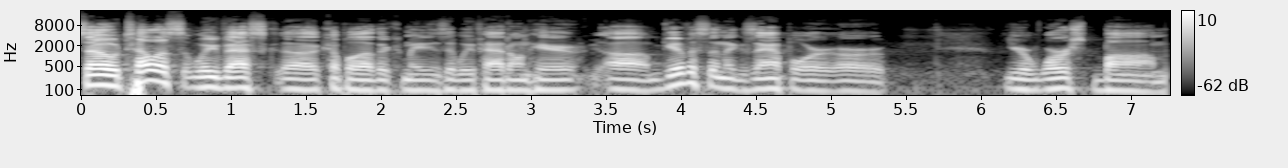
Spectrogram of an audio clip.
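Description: In a very clean recording with a silent background, the speaker uses a Southern US accent at a moderate pace with ordinary pitch variation. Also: man, fairly low pitch for a man. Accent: Southern US, noticeable. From Alabama. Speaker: podcast host, comedian. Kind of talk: casual chat. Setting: studio.

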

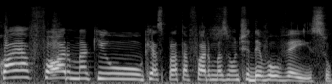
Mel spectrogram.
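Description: Here a woman talks in an ordinary speaking voice at a moderate pace. Her fairly high pitch carries lively intonation. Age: 30s. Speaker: TV presenter and digital influencer. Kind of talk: interview, giving marketing advice.

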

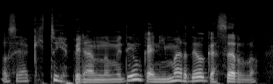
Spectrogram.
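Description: Speaking with an Argentine accent, a man makes very wide pitch swings in a very clean recording with a silent background. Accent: Rioplatense Argentine Spanish. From Buenos Aires province, Argentina. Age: young. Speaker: podcaster. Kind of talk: casual monologue. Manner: hesitant, many fillers and repeated words.

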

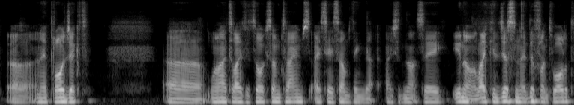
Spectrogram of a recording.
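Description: Speaking with a Kuwaiti accent, a man talks at a fairly quick pace and a medium pitch. His intonation is monotone and flat on a very clean recording with a silent background. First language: Arabic. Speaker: international student. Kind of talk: casual interview chat. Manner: halting, many fillers.

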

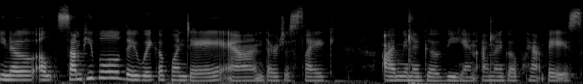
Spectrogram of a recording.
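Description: A woman of medium pitch speaks at a fairly quick pace with ordinary pitch variation, on a very clean recording with a silent background. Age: 20s. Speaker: style and lifestyle blogger. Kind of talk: casual interview.

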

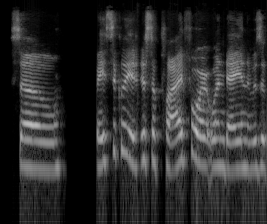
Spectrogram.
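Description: On a very clean recording with a silent background, a woman speaks in a high pitch with an American accent. She keeps a moderate pace and ordinary pitch variation. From US West, Las Vegas. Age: 20s. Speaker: traveler. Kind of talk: casual chat.

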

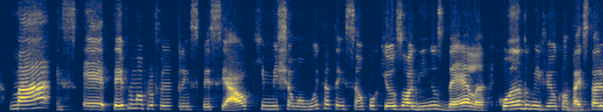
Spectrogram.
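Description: At a moderate pace with hardly any pauses, a woman uses an ordinary speaking voice at a fairly high pitch with ordinary pitch variation. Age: 30s. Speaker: storyteller and storytelling teacher. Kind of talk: interview.

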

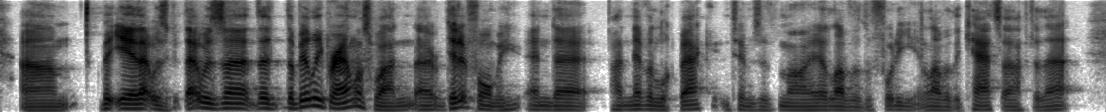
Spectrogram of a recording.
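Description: Speaking at a very fast pace, a man with a fairly low pitch and ordinary pitch variation shows big swings in loudness, in a dry, close sound with no echo and a quiet background. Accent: Australian. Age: 40s. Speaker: basketball YouTube channel co-host. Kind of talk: casual chat.

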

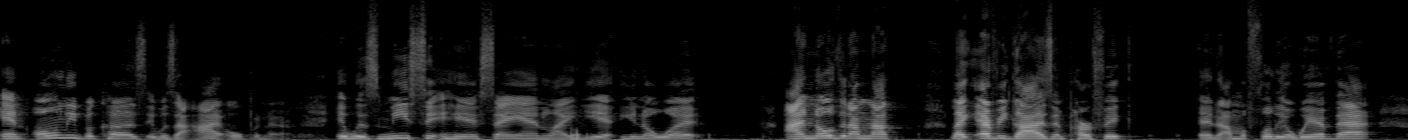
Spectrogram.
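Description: At a moderate pace, a woman speaks in a fairly high, bright, sharp voice with fairly even intonation. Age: 20s. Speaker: podcast co-host. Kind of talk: casual chat.

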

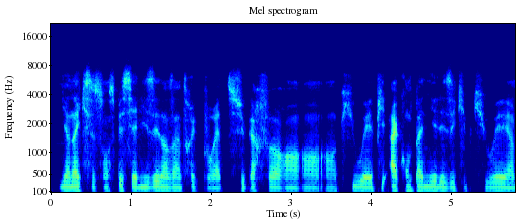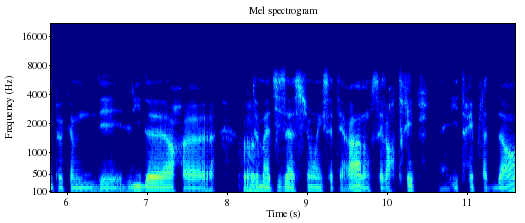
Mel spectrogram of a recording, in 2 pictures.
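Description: A man speaks at a fairly slow pace, his pitch fairly low and his intonation monotone and flat. The sound is dry and close, with no echo. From France, Paris region. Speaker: Scrum Master. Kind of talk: interview. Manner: halting, many repeated words.

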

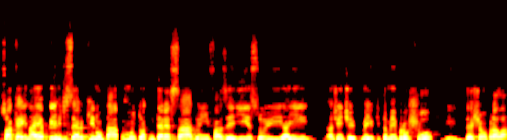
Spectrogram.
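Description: A man's high-pitched, fairly even voice at a moderate pace, with hardly any pauses, in a dry, close sound with no echo. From Belém, Pará, northern Brazil. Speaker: podcast co-host. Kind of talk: casual chat.

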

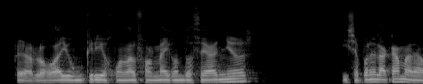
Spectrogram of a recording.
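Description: In a very clean recording with a silent background, a man with a fairly low pitch speaks very fast in a monotone, flat intonation. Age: 30s. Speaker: video game podcast co-host. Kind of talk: casual chat.

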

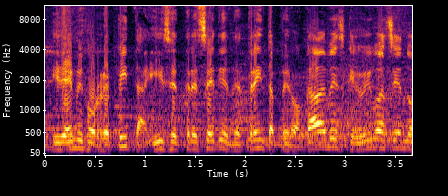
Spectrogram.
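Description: A man speaks at a fairly quick pace and a fairly high pitch, with ordinary pitch variation. Audible room echo and noticeable background noise are present. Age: 60s. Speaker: retired para-powerlifter. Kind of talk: radio interview.

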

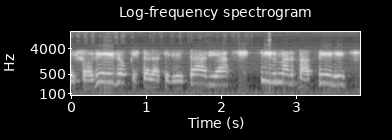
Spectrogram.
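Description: A woman talks at a fairly slow pace. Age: 60s. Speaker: neighbourhood association president. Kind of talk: radio phone interview. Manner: animated.

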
